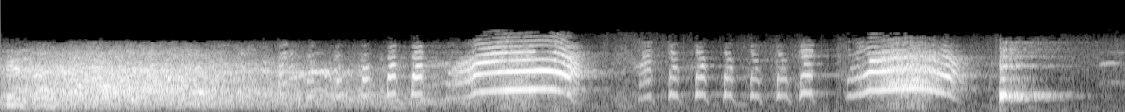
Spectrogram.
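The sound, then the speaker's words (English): A voice imitates a hen cackling while laying an egg: a noisy start, then rapid staccato clucks broken by two loud, drawn-out rising-and-falling squawks, ending on a sharp final cluck. “Our hen is laying an egg.”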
